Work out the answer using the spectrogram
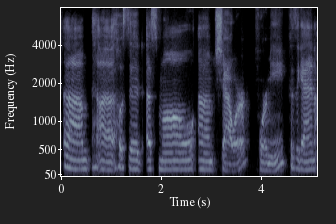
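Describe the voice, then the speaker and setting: A woman's voice: sits low, a bit bright, poor audio. A woman guest telling personal stories candidly, with many ums and restarts and frequent laughter. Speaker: interview guest.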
